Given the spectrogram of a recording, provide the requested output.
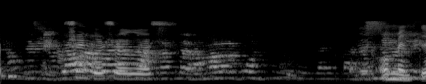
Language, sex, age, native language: Icelandic, female, 9, Icelandic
